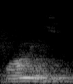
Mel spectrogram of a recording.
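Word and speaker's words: honest: এটা কি অনেস্ট, অ, হনেস্ট নয় অনেস্ট, অ, এন বসবে।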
